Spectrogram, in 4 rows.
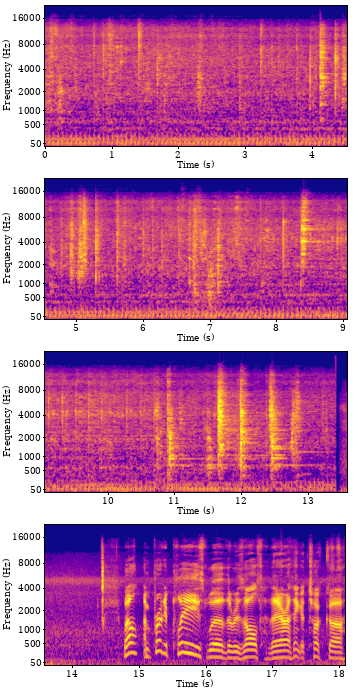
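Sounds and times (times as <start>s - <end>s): sharp knocks and clanks: 0.0s - 13.5s
small excavator engine running: 0.0s - 13.5s.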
